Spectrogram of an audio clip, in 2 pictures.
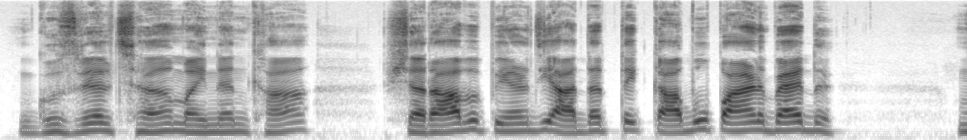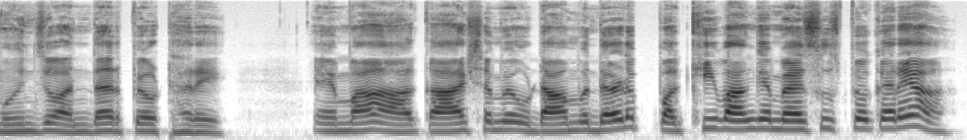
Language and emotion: Sindhi, happy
